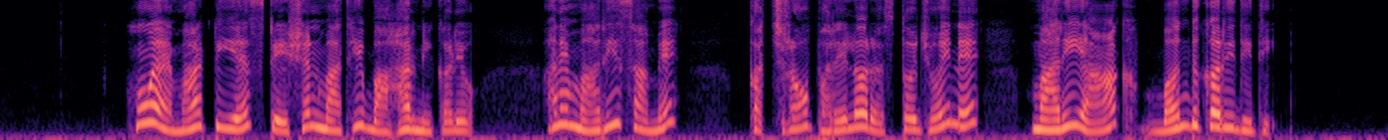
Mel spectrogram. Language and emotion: Gujarati, disgusted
